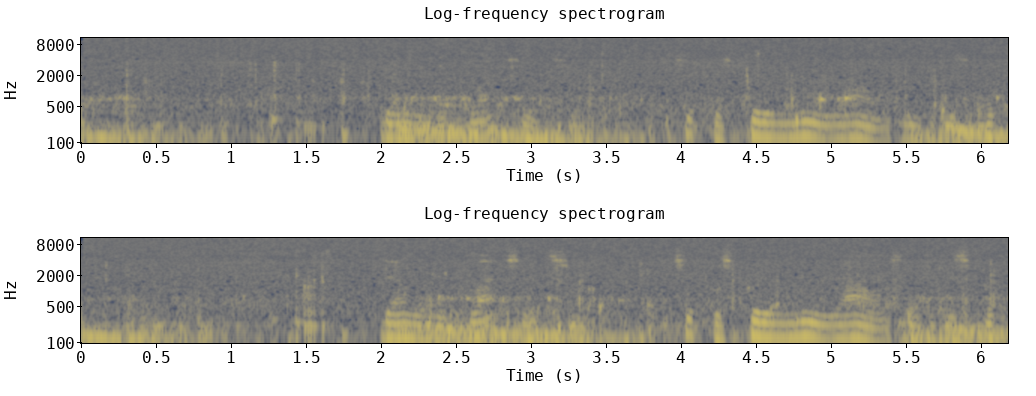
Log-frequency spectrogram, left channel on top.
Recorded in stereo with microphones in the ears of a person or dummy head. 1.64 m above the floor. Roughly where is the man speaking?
Right.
